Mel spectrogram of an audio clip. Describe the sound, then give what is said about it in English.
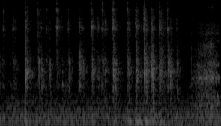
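Rapid, clacky keystrokes on a computer keyboard, a steady run of sharp clicks with uneven rhythm, no voices present. “man i love how clacky my keyboard is”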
